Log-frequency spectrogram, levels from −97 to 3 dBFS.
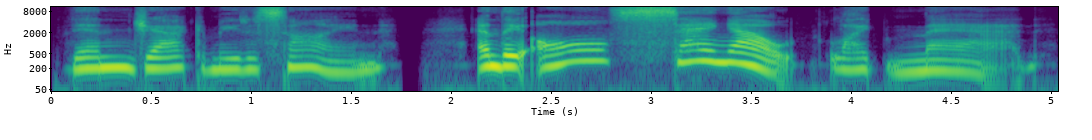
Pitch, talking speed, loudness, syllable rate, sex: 210 Hz, 145 wpm, -19 LUFS, 2.9 syllables/s, female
